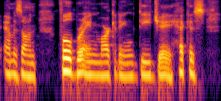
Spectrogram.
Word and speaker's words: Heckes: Full Brain Marketing, DJ Heckes. Heckes is spelled Heckes. So, Yep, like heck yes without the why.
